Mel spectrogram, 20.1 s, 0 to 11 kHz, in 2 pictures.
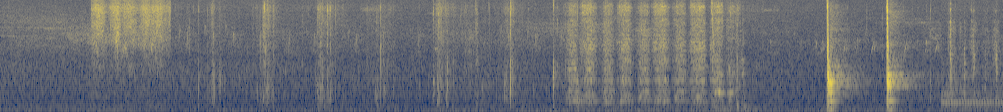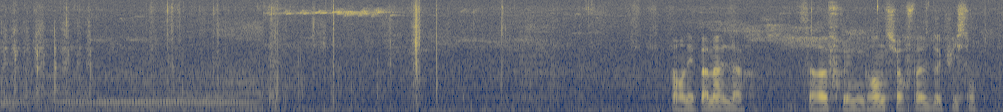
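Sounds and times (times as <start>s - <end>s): saw cutting wood: 5.5s - 7.5s, 8.3s - 12.7s
sharp wooden knocks: 8.3s - 12.6s
steady low buzz: 9.4s - 12.7s.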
